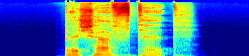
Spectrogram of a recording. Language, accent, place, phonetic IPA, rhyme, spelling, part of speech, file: German, Germany, Berlin, [bəˈʃaftət], -aftət, beschafftet, verb, De-beschafftet.ogg
- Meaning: inflection of beschaffen: 1. second-person plural preterite 2. second-person plural subjunctive II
